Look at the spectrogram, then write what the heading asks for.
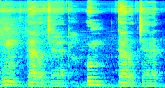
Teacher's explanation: syafawi terdapat mim sukun yang bertemu dengan Dal di lain kalimat dengan menempelkan kedua bibir dibaca tanpa adanya dingung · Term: izhar syafawi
